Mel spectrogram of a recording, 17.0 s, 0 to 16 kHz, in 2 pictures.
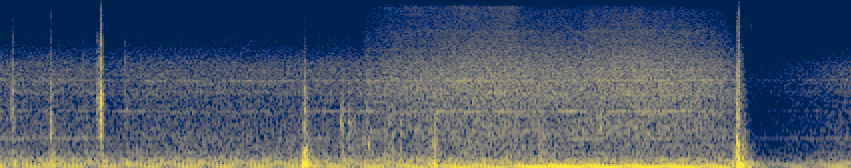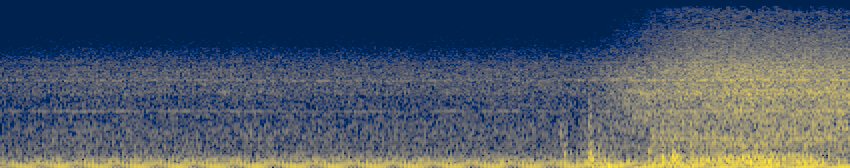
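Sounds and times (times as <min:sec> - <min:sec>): car engine idling: 0:00.0 - 0:17.0
rising hiss: 0:14.6 - 0:17.0.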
